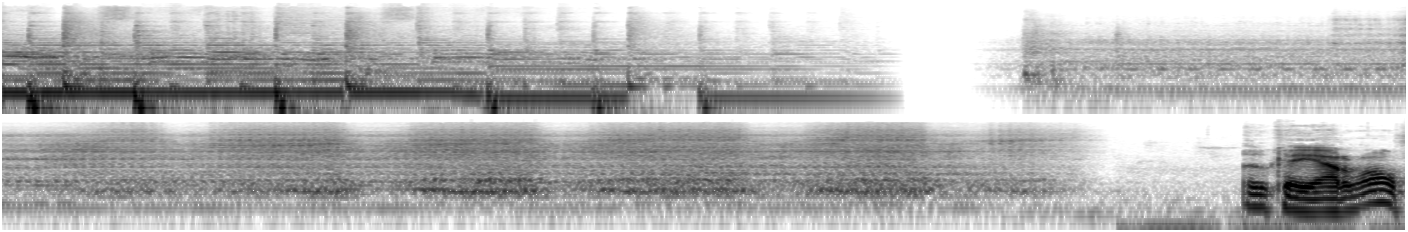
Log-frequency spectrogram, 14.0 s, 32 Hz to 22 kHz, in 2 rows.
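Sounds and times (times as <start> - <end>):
sanding wood: 7.0 - 12.5.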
